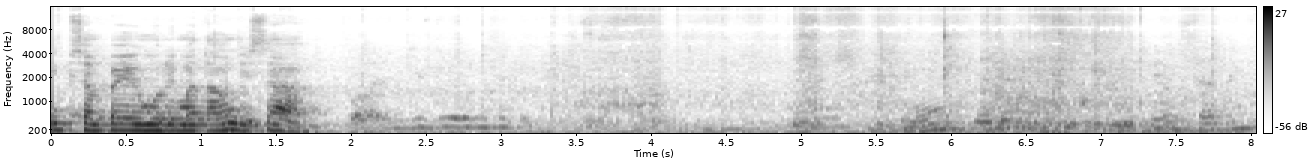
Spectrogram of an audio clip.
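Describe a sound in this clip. A plastic frame clicks as it is handled.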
